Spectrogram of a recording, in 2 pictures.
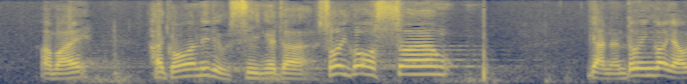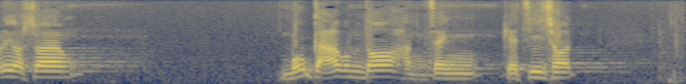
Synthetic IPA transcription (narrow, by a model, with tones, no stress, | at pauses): hɐ̰˨˩mɐ˨˥jhɐ˨jkɔː˨˥ŋkɐ˨˥niː˥t̪iː˨˩wsiː˧nɡɛ˧t͡saː˧sɔː˨˥jiː˨˧kɔː˨˥kɔː˧sœː˥ŋ | jɐ˨˩njɐ˨nt̪o˥wjɪ˥ŋkɔː˥jɐ˨˧wniː˥kɔː˧sœː˥ŋ | m̩˨˩ho˨˥wkaː˨˥wkɐ˧mt̪ɔː˥hɐ˨˩ŋt͡sɪ˧ŋkɛː˧t͡siː˥t͡ʃʰə˥t̚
